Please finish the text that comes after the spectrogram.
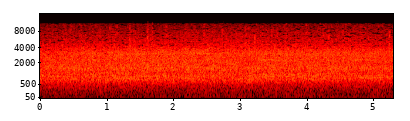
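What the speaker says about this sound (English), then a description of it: "already the crowd making a hell of a racket" Steady, dense roar of a cheering stadium crowd in the Cricket 26 video game, a continuous wash of applause-like noise at constant level with no distinct peaks.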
